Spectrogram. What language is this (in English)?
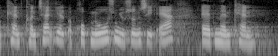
Danish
